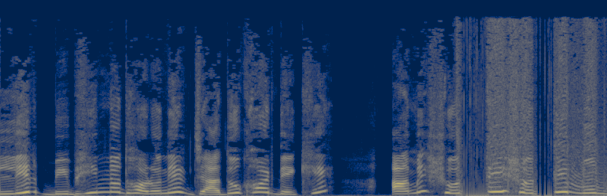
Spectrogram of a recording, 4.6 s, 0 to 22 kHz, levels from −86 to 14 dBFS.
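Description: Generation loss runs through the whole speech clip, from 0 s to the end. The swirling, hollow texture and smeared consonant attacks point to MP3 at around 96 kbit/s, most likely decoded and re-encoded about four times. Each pass quantises again on a shifted frame grid, so the noise and spectral gaps stack up and sound worse than a single encode at that rate. The band still reaches about 20.1 kHz, so the damage is smearing rather than dullness.

A stuck bit appears from 3.42 s to the end at 4.56 s. The quiet gaps fill with noise. The likely cause is one data bit held at a fixed value by a faulty line or converter. Samples whose true bit differs are pushed off by that bit's weight, in a pattern that follows the waveform, and the offset flips with the sign of small values, so near-silence becomes noise.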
